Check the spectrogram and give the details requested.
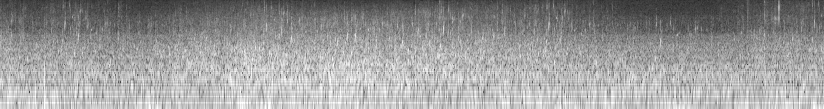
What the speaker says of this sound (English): a wicked waterfall coming off of our base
